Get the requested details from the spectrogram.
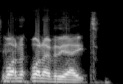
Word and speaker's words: one over the eight: Is that how you say it? The one over the AIT? – One over the eight.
